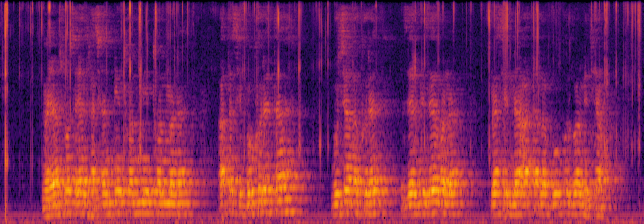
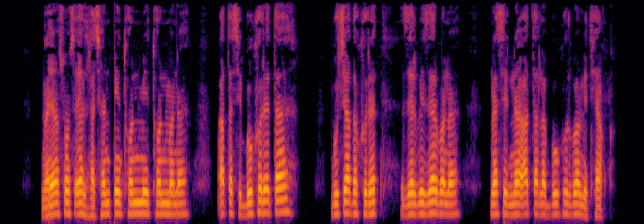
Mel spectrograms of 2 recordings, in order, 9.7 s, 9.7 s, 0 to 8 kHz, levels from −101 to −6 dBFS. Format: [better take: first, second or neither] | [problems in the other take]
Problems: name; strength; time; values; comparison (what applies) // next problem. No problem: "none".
second | background sound (Chewing, mastication); 13 dB below the speech // room echo; dies away in 0.8 s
